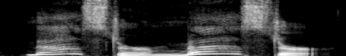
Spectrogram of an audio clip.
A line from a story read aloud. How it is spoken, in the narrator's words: the harp called out quite loud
